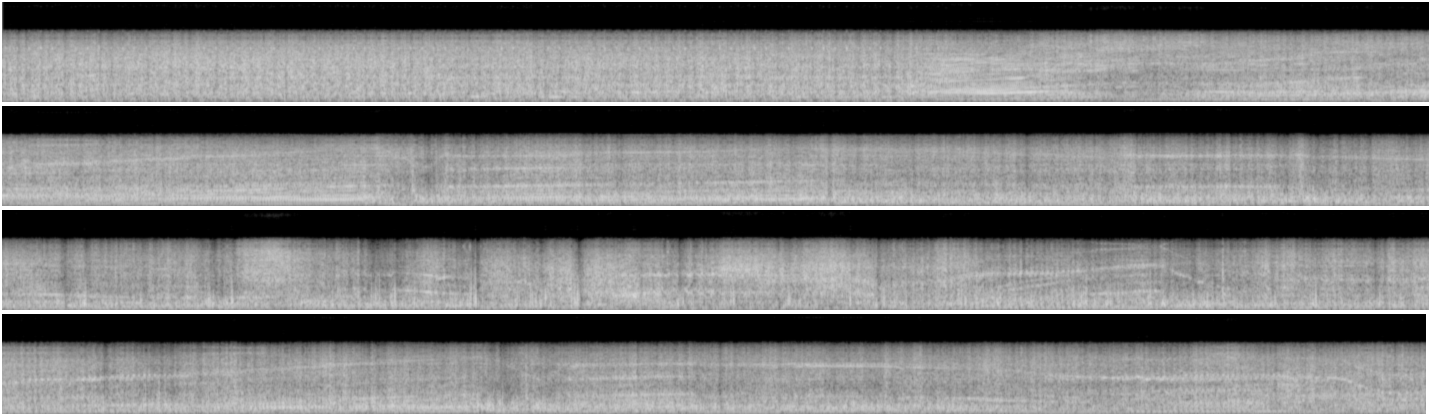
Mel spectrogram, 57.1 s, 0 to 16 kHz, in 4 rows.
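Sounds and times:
scooter engine accelerating: 0:00.0 - 0:57.0
wind rush on microphone: 0:00.0 - 0:57.0.

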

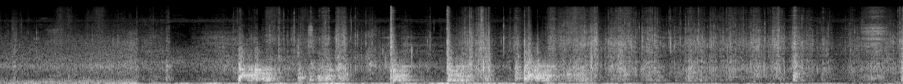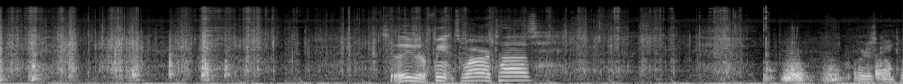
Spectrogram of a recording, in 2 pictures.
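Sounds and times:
plastic bag crinkling: 0:02.7 - 0:16.7.

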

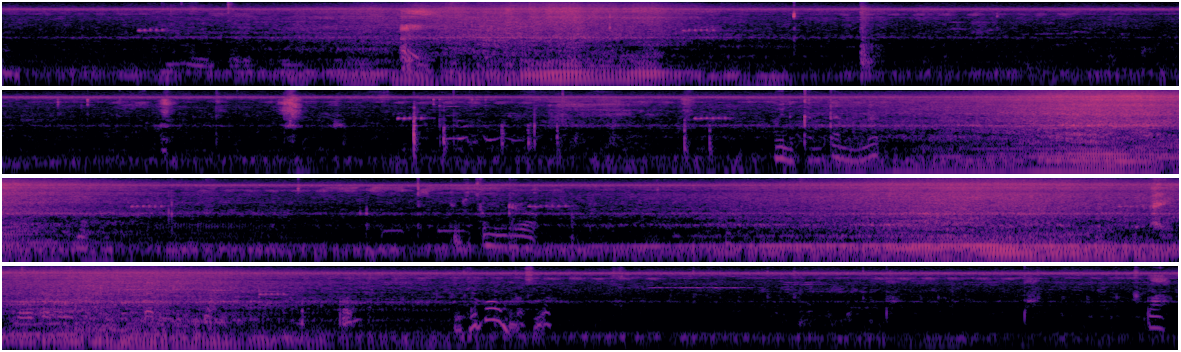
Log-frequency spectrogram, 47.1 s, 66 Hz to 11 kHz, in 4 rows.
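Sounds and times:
road noise: 0:00.0 - 0:47.0
vehicle passing by: 0:01.0 - 0:11.9, 0:16.4 - 0:41.8, 0:42.7 - 0:47.0.

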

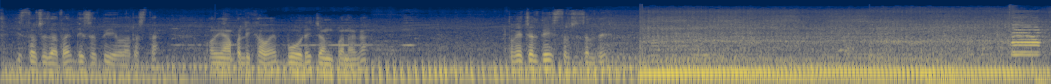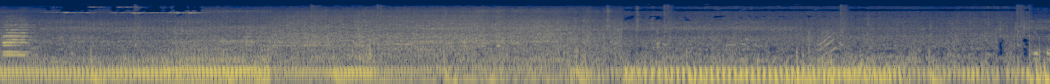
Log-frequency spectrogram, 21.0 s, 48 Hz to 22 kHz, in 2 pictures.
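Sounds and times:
motorcycle engine running: 0:03.2 - 0:21.0
motorcycle horn toots: 0:10.1 - 0:11.1.

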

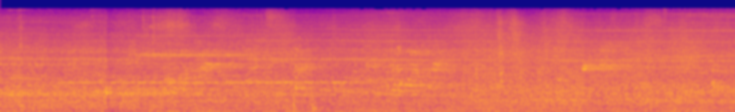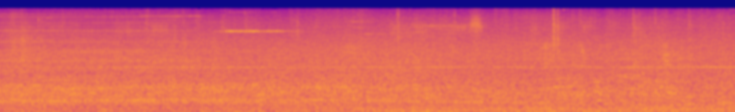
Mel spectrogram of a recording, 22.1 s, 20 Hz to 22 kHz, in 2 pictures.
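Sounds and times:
high squeal: 0:14.3 - 0:15.5.

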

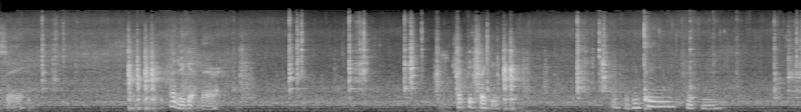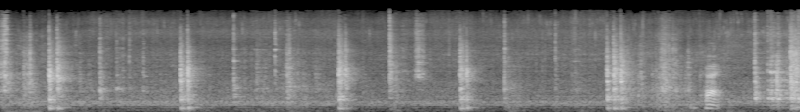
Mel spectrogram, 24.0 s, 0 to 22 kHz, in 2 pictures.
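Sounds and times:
sauce sizzling in a pan: 0:00.0 - 0:24.0
metal tongs scraping a skillet: 0:00.6 - 0:01.1, 0:03.4 - 0:22.6, 0:23.3 - 0:24.0.

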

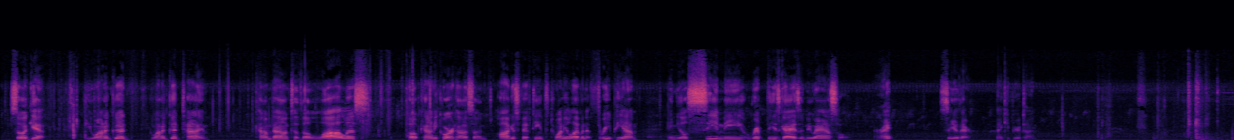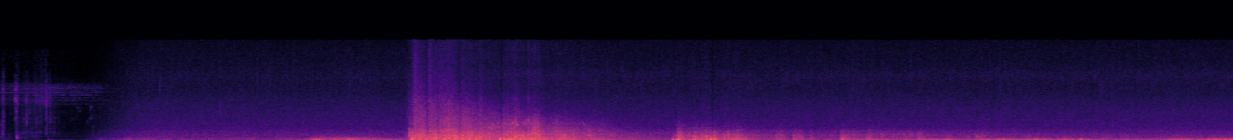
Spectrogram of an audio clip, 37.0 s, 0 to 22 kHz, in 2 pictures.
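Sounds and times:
steady rain: 0:19.9 - 0:37.0
thunderclaps rumbling: 0:20.0 - 0:37.0.

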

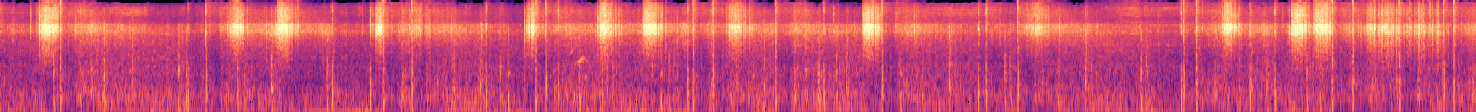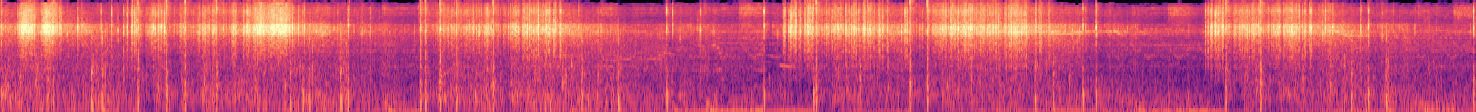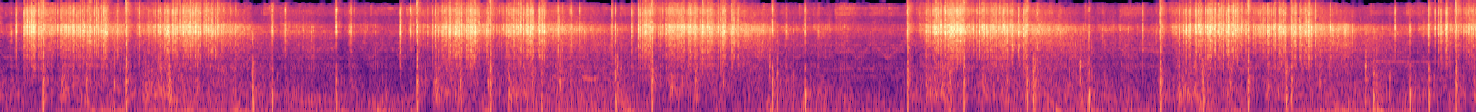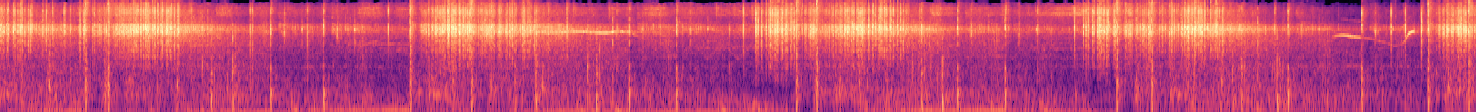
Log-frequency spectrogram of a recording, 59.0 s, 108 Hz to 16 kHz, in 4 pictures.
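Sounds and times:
fireworks bursting and crackling: 0:00.0 - 0:59.0
music with deep bass: 0:00.0 - 0:59.0.

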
